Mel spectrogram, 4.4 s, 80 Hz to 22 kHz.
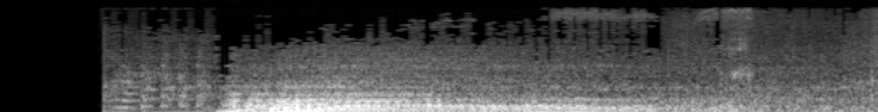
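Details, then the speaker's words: Lexus LC 500 Convertible with a 5.0-liter V8 at start-up: it cranks and catches with a loud exhaust bark, then settles into a deep, burbling fast idle. The bark happens whether the engine is cold or hot, and it is normal. "no matter if the engine is cold or hot there's always that exhaust bark could be a bit less it's fun but not always"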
